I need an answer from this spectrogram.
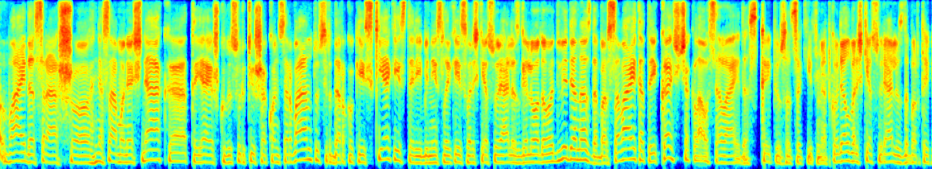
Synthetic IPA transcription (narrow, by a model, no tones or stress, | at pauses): ʋɐɪd̪ɐsrɑːʃoːnʲɛsɑːmoːnʲeʃʲnʲæːkʰɐt̪ɐɪɐɪʃkʊʋʲɪsʊɾkʲɪʃɐkoːnʲsʲɛrʋɐnt̪ʊsɪɾd̪ɐrkoːkʲɛɪskʲiɛkʲɛɪst̪ɐɾʲiːbʲɪnʲɛɪslˠɐɪkɐɪsʋɐɾʲʃʲkʲeːsuːɾʲæːlʲɪsɡɐlʲoːd̪ɐʋoːd̪ʲʋʲɪd̪ʲiɛnɐsd̪ɐbɐrsɐʋɐɪt̪ʲɛt̪ɐɪkɐst͡ʃʲɛklˠɐ̰ʊsʲɛʋɐɪd̪ɐskɐɪpjuːsɐt̪sɐkʲiːt̪ʊmʲḛt̪koːd̪ʲeːlˠʋɐɾʲʃʲkʲeːsuːɾʲæːlʲɪs̬d̪ɐbɐrt̪ɐɪp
